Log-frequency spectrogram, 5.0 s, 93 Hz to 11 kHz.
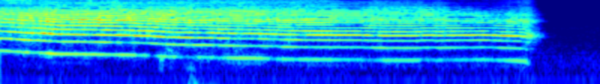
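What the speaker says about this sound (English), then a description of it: "That was the 1700 hours alarm." A building alarm sounds at 1700 hours, a loud, steady, harmonic-rich tone that holds for about four and a half seconds, wavers slightly, then cuts off abruptly into silence.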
